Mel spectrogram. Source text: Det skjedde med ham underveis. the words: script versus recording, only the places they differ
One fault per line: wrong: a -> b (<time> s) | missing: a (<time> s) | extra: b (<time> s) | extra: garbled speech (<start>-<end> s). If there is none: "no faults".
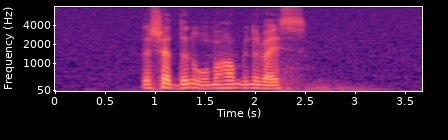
extra: noe (1.3 s)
